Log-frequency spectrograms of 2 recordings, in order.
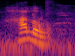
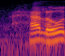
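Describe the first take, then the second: First: It has the German 'hah-lo' vowel sounds. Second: It has the English 'heh-low' vowel sounds. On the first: The speaker calls it right. "This is hello. H A L L O" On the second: The speaker calls it wrong. "this is not hello"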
